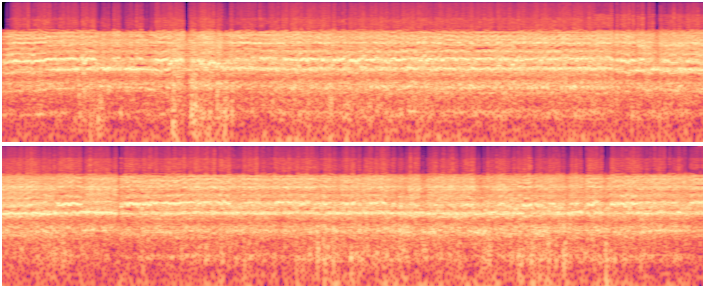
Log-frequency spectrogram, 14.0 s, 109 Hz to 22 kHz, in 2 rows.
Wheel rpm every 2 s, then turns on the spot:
220, 230, 210, 220, 230, 220, 220.
none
